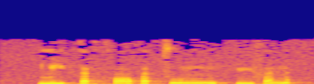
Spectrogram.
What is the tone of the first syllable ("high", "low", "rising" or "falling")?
high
